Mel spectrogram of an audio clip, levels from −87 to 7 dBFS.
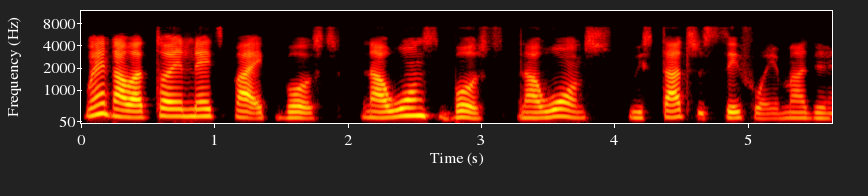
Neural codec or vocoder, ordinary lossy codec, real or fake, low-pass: codec, 16 kHz, 1 kbps, X-Codec, HuBERT features, trained on LibriSpeech; none; fake; 7.2 kHz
